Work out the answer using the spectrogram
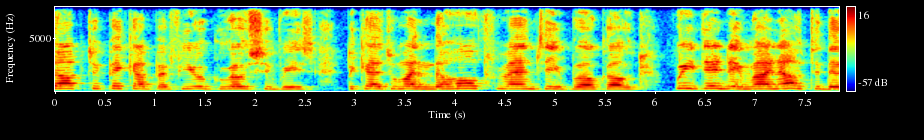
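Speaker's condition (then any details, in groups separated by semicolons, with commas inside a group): Anoxic brain injury; injury affects voice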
